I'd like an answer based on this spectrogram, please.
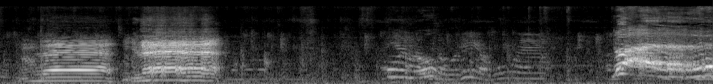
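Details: Goats at feeding time: two loud quavering bleats back to back in the first two seconds, Indonesian speech in the middle, then a harsh, strained bleat closing the stretch.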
